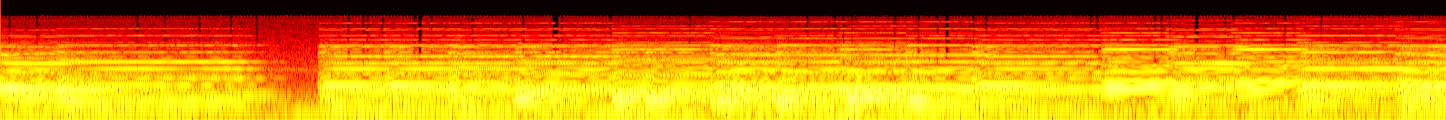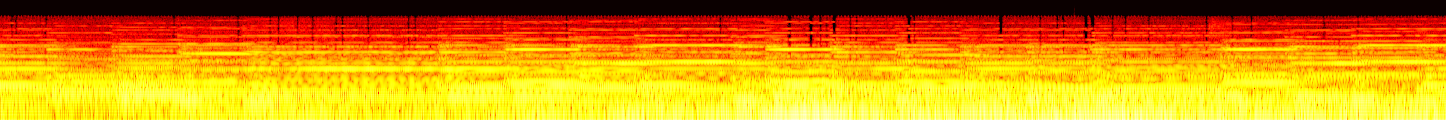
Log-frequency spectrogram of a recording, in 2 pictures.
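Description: Organ playing slow, held chords, with a brief break about three seconds in and the low bass notes growing louder in the second half.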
